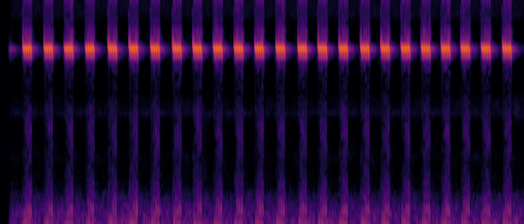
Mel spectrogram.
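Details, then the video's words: Cricket producing loud, clear chirps, evenly repeated about four times per second: short, high, pure pulses with a fainter overtone above, steady throughout against a quiet background. "Suara asli jangkrik Keras dan jernih"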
